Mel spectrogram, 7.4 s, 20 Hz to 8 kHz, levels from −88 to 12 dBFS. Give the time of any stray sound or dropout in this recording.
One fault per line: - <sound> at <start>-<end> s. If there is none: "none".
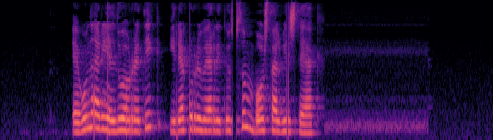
none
